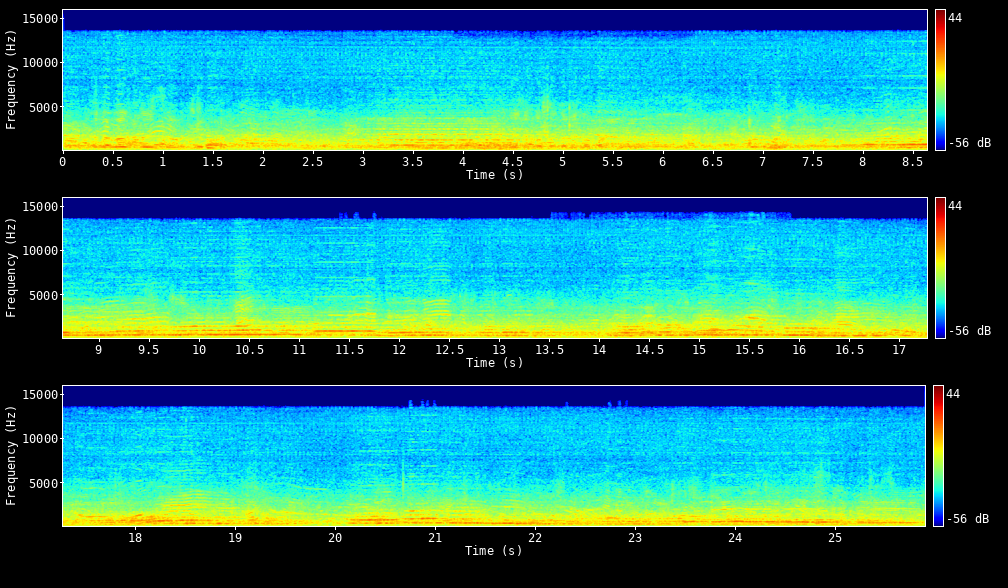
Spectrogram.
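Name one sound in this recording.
A crowd of men and women murmurs and chatters nearby.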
